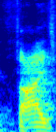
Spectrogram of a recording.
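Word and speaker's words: Theismann: ended his career thean thean supposed to be pronounced thesman he changed it to thyman RH with Heisman when he got into college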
